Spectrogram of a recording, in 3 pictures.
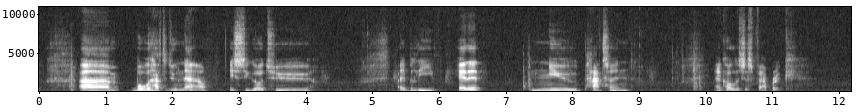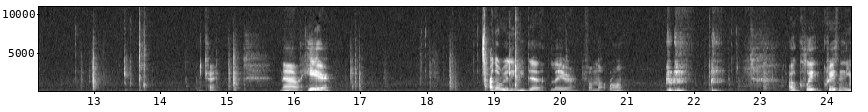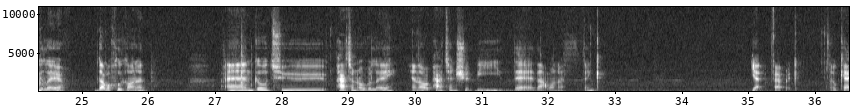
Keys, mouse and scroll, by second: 13.5 Delete, 13.7 Return, 16.1 click, 19.3 Delete.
